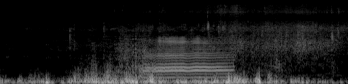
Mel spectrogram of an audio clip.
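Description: Sheep bleat in a farm field where a herding dog works the flock, one clear wavering bleat rising over constant rustling, wind and livestock noise, fairly close.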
